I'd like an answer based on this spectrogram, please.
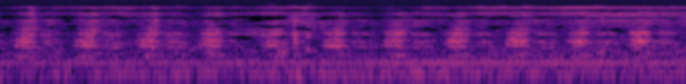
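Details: Pet dog Bo panting outdoors in Meridian, Idaho, on a fine day: rapid, even, breathy huffs several per second with a constant low hum behind.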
